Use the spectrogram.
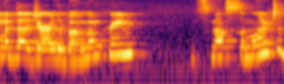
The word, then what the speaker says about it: Bum Bum: Seriously, I would recommend this over the Bum Bum Cream or Boom Boom Cream, I think is the right way to say it.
